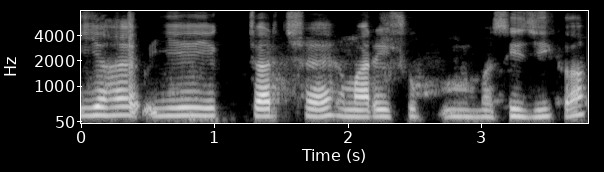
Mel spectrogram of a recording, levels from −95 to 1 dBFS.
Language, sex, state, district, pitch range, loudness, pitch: Hindi, female, Chhattisgarh, Bastar, 185-210 Hz, -20 LUFS, 195 Hz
